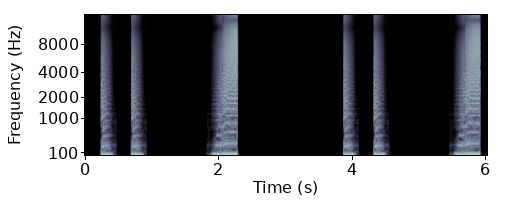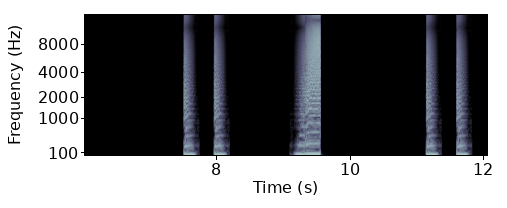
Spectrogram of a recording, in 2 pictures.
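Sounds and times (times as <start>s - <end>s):
electro synth bass in E minor: 0.3s - 0.9s, 1.9s - 2.3s, 3.9s - 4.6s, 5.6s - 6.0s, 7.5s - 8.2s, 9.2s - 9.6s, 11.2s - 11.8s.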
